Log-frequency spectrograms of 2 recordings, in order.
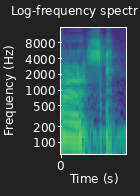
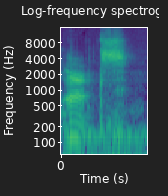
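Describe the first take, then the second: First: The word ends with an sk sound. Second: The word ends with a ks sound. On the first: This is the usual form. "rather than ask" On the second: This is how some speakers in the South say it. "they say axe instead of"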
